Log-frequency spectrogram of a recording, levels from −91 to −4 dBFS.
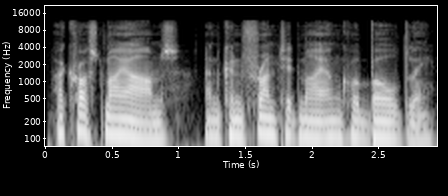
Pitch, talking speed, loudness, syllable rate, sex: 100 Hz, 185 wpm, -18 LUFS, 5.2 syllables/s, male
